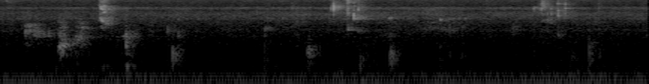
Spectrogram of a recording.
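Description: Near silence, with a few faint, short, wet sounds of sipping an iced shake through a plastic straw and swallowing.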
